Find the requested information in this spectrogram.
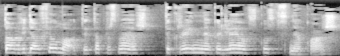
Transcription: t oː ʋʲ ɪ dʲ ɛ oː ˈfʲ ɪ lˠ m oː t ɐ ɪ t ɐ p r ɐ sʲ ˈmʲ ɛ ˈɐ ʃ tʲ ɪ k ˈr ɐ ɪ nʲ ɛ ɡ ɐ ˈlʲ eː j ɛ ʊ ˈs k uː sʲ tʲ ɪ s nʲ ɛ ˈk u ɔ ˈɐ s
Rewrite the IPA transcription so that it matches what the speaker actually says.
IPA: t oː ʋʲ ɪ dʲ ɛ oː ˈfʲ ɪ lˠ m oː t ɐ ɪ t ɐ p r ɐ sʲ ˈmʲ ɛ ˈɐ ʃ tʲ ɪ k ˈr ɐ ɪ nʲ ɛ ɡ ɐ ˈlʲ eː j ɛ ʊ ˈs k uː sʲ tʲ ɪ s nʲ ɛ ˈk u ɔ ˈɐ ʃ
